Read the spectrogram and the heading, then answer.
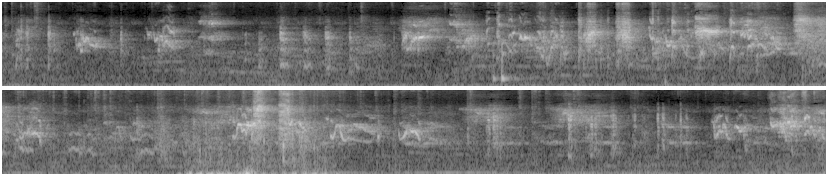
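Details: Singing budgies in Larkana, Sindh: twittering, squeaky warble from several birds, quieter at first then fuller, with a sharp low thud like a knock or wing flutter just after five seconds.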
